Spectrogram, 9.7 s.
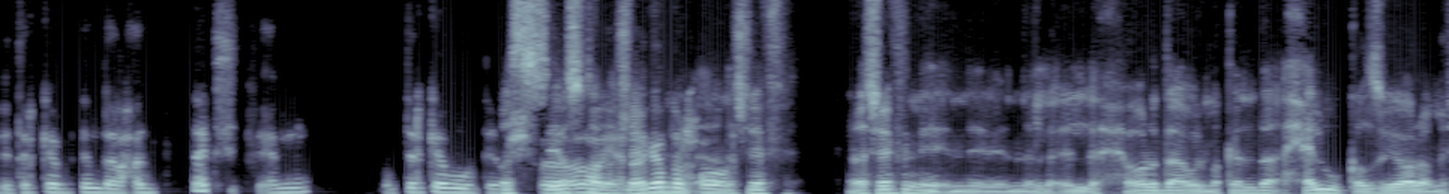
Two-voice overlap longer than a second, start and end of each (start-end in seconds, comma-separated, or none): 3.3-4.9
